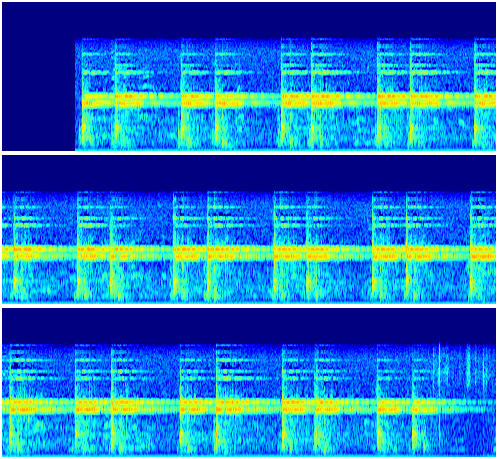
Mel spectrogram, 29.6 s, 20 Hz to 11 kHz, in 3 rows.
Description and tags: piano vell montseny7 P8170246 29-10-2010
the more high notes in the same old piano.
old, montseny7, piano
